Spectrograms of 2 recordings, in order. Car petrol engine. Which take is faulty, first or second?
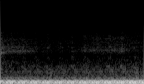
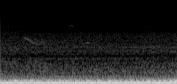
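first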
